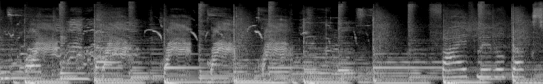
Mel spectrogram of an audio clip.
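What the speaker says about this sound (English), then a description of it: "Mama duck said, quack, quack, quack." Cartoon mama duck quacking in a children's nursery rhyme song, bright repeated quacks set over a bouncy musical backing with jingling tones.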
